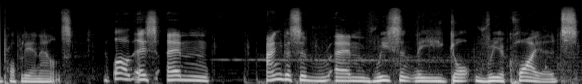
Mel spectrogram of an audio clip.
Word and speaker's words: Oengus: forever but it's not it's not pronounced oengus it's pronounced Angus I didn't know this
